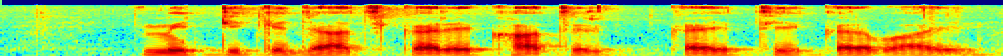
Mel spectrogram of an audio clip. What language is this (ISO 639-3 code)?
mag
